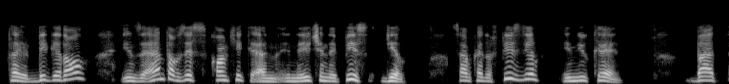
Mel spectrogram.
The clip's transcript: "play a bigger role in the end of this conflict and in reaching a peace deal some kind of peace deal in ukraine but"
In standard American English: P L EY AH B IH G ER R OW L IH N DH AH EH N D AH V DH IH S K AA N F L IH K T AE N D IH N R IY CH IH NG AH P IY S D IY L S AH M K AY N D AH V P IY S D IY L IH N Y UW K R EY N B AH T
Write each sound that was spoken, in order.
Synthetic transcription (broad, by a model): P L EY B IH G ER R OW L IH N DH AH EH N D AH V DH IH S K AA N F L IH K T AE N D IH N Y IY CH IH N AH P IY S D IY L S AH M K AY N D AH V P IY S D IY L IH N Y UW K R EY N B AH T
